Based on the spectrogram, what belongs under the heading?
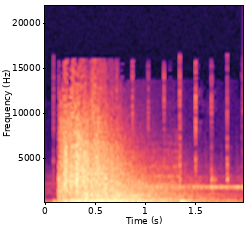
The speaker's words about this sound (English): It knocked me right on my face and I dropped everything I was carrying. The sound was like a cannon. But there was no way they could bring a cannon to the trenches.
